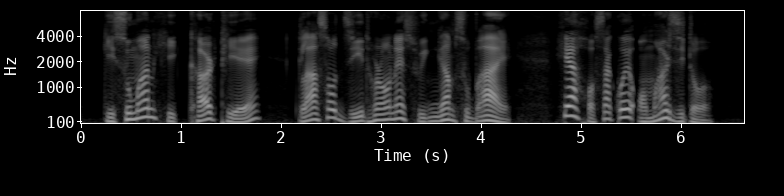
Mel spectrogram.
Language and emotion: Assamese, disgusted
